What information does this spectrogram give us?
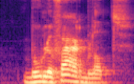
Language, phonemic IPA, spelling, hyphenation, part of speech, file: Dutch, /bu.ləˈvaːrˌblɑt/, boulevardblad, bou‧le‧vard‧blad, noun, Nl-boulevardblad.ogg
- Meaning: tabloid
